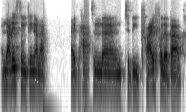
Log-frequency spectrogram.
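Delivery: usual speaking voice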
